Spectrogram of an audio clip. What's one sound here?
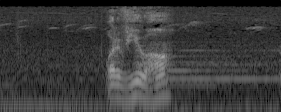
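A man remarks calmly outdoors.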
